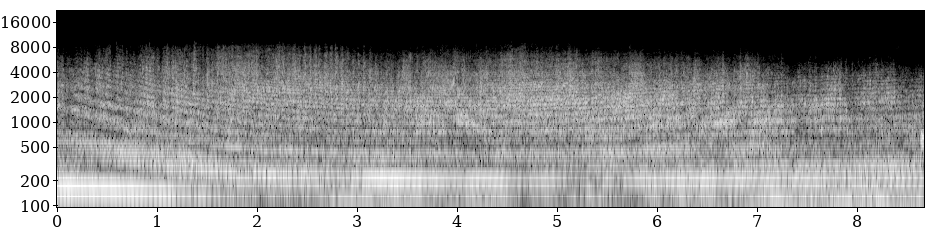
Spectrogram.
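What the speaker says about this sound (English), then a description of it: "Let's just hear that engine once again." A loud Spitfire PR XIX propeller engine drones steadily overhead at an airshow, its pitch sliding as the plane passes close by, with no voices.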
